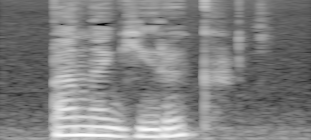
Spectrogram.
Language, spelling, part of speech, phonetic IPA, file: Polish, panegiryk, noun, [ˌpãnɛˈɟirɨk], LL-Q809 (pol)-panegiryk.wav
